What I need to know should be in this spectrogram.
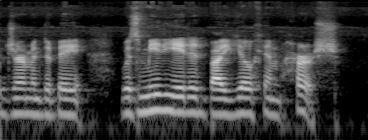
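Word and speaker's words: Joachim: debate was mediated by Yohim Hirs. I used to pronounce that uh yahim but I think it's just yohim yohim hers.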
